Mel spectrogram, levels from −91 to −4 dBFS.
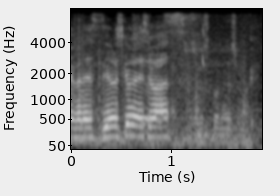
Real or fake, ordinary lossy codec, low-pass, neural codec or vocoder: real; none; 7.2 kHz; none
